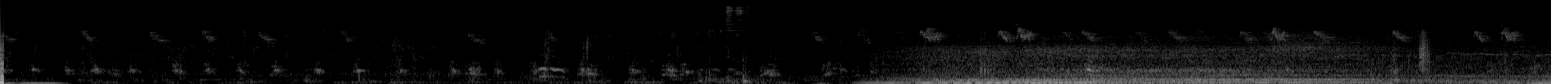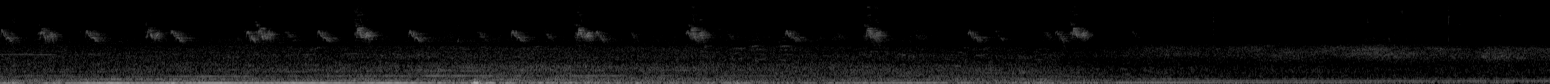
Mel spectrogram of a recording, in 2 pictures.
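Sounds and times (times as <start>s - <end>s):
low steady rumble: 0.0s - 0.6s.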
